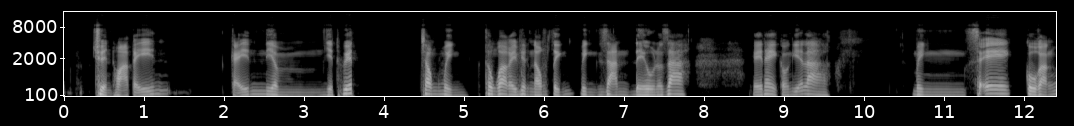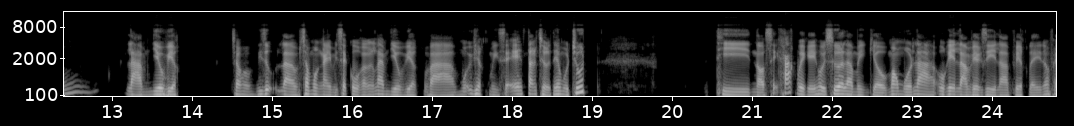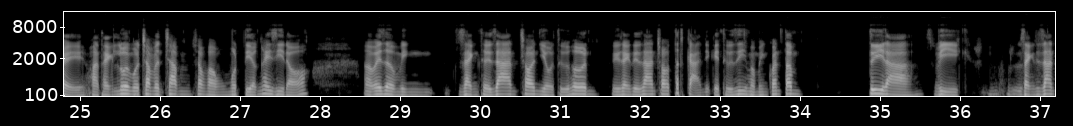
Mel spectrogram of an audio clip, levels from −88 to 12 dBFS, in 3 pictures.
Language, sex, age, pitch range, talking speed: Vietnamese, male, 20-39, 120-150 Hz, 195 wpm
